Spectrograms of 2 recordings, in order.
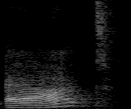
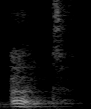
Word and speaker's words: at: sound like uh so we don't say at we say it we don't say look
